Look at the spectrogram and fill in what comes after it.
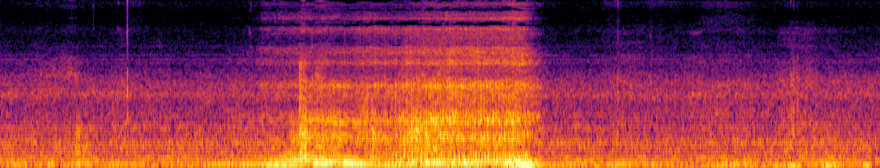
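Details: Father snoring while asleep, likely very tired: one long, rough, vibrating snore on an in-breath, with quiet room noise.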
